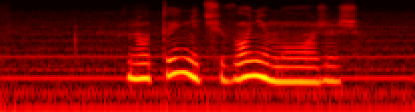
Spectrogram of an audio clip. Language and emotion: Russian, sad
